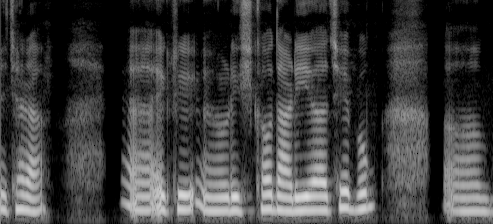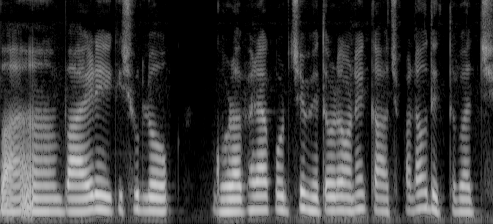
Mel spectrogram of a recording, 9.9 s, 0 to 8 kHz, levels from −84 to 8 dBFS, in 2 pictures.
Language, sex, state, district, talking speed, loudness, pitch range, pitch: Bengali, female, West Bengal, Purulia, 130 wpm, -15 LUFS, 175-195 Hz, 185 Hz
